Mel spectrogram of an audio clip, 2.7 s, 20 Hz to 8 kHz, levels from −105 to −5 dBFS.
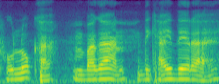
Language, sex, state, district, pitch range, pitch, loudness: Hindi, male, Maharashtra, Washim, 130-145 Hz, 135 Hz, -16 LUFS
